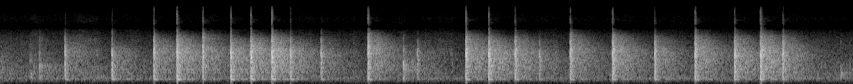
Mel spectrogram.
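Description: Chalk writing on a blackboard: an irregular run of sharp taps, about three a second, each trailing off in a short scratch as the chalk strikes and drags across the board.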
